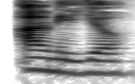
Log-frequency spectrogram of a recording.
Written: anillo

